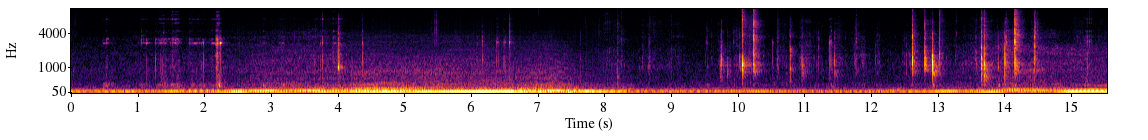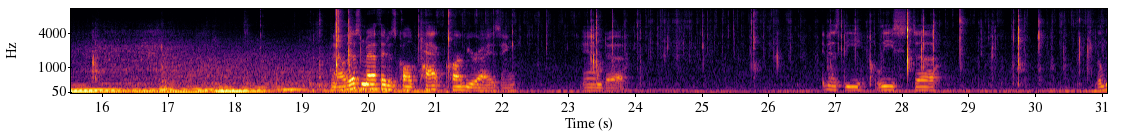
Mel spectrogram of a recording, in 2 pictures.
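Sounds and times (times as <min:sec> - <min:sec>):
steel pieces clinking in a pipe: 0:00.4 - 0:04.6, 0:06.1 - 0:06.7.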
